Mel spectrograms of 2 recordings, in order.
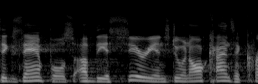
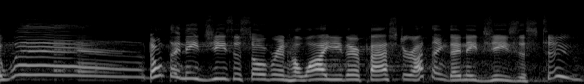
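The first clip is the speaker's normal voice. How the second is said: mock excuse-making; 6 semitones higher, slower than usual. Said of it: "You'd say".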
